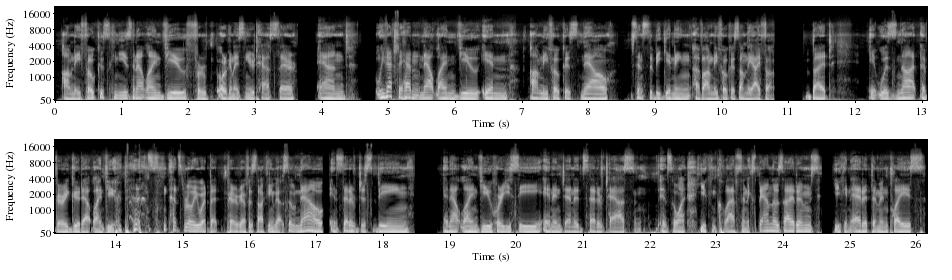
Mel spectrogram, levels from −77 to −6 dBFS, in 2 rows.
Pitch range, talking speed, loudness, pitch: 100-120 Hz, 185 wpm, -21 LUFS, 110 Hz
